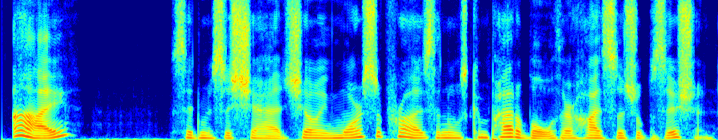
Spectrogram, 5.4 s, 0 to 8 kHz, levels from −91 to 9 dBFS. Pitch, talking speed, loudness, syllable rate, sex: 160 Hz, 165 wpm, -17 LUFS, 5.4 syllables/s, female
